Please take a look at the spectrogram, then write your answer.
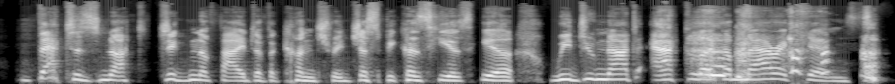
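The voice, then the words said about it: Put-on English accent. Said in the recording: “Your English accent was the best yet. It was the best I've seen you do.”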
